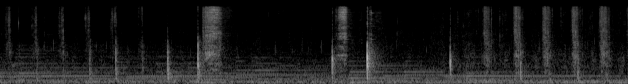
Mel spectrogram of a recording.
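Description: Chef's knife slicing green onions thin on a plastic cutting board: the blade taps on the board irregularly at first, then more quickly, about four taps a second, in the second half, with one louder knock partway through.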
